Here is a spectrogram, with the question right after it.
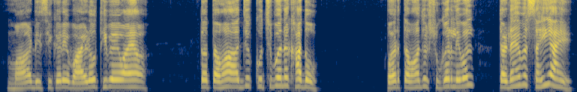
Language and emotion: Sindhi, surprised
